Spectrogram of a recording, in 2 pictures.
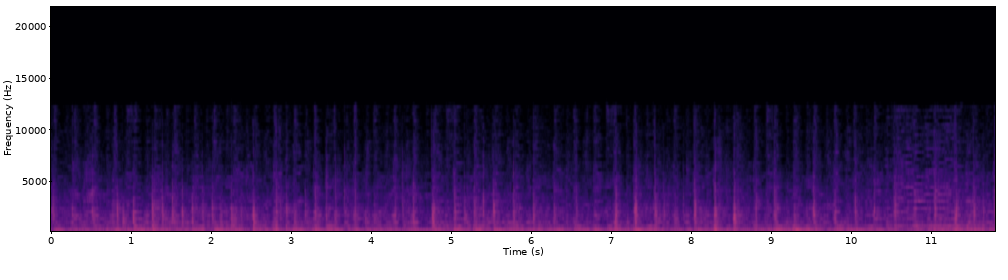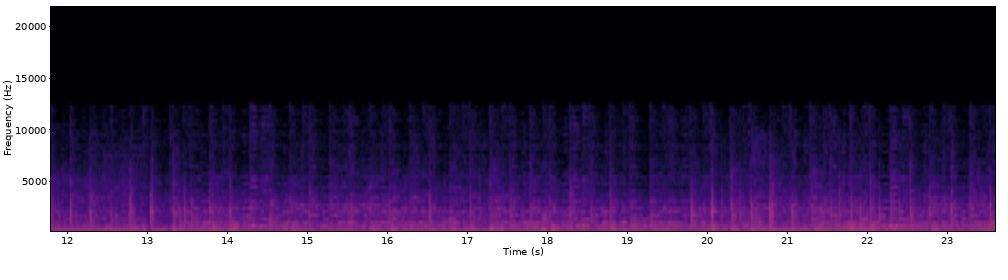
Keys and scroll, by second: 1.2 alt+BackSpace.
